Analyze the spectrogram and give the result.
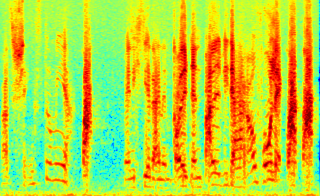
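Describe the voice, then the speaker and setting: A man voicing an ugly, insistent big green frog with croaks and quacks in a children's audio play. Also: sits high, animated, normal speed, bright, forceful tone, exaggerated voice. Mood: bargaining. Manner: punctuates speech with quacks, demanding. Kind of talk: 1970s children's radio play acting. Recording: noisy vinyl record transfer.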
